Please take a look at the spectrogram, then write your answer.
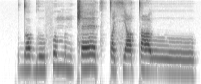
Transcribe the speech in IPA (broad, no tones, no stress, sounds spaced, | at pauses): d ɔ ɡ u f o m ɪ m ǁ ɛː t͡s tˤ ɪ sʲ ɛ tˤ uː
